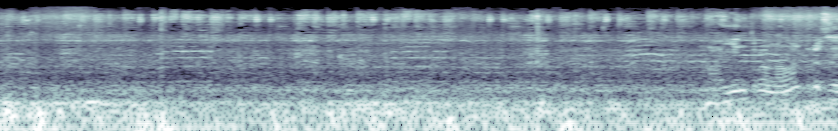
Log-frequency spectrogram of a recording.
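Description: Steady low rumble of a car's engine and road noise heard inside the moving car's cabin, with music playing over it. A voice starts near the end.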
